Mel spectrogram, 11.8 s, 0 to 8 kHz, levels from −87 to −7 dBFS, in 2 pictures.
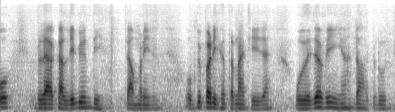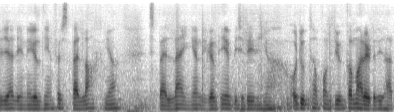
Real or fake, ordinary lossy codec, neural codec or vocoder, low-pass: fake; none; codec, 16 kHz, about 1 kbps, DyCAST, with the encoder's durations; 7.2 kHz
